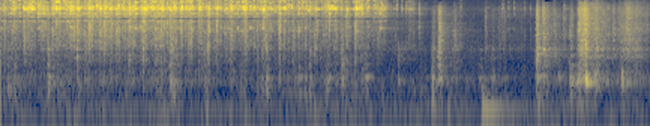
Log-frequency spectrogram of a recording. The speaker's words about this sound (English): Oh, sick. Check this out. Is that money? Tons of it. But it's all in coins. Grab your backpacks, scoop whatever you can into them.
